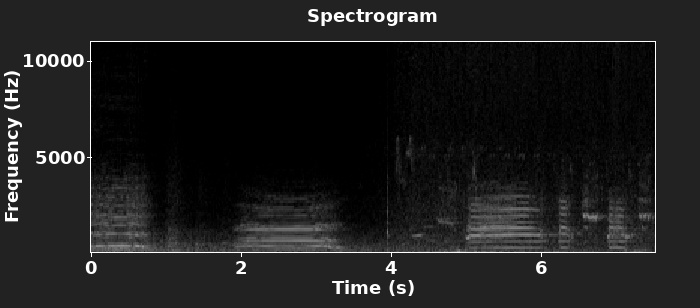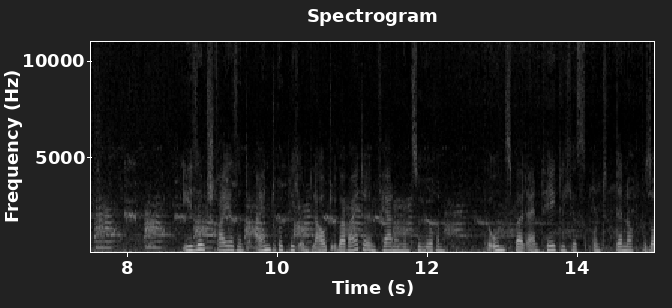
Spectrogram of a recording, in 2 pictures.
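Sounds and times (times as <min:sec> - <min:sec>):
cows mooing: 0:00.0 - 0:00.9, 0:01.9 - 0:03.5, 0:05.0 - 0:13.5
speech: 0:08.8 - 0:15.0.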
